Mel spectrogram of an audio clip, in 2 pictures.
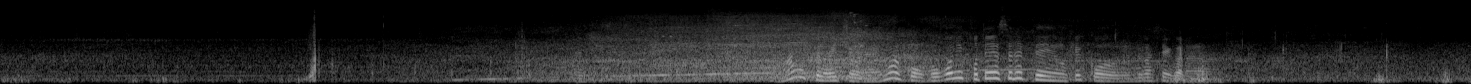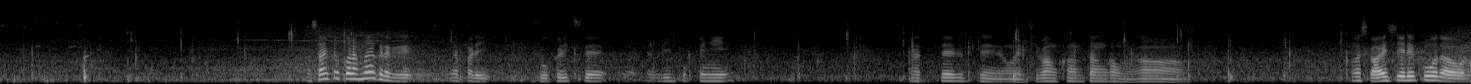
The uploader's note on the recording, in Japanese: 通勤時，バスを降りてから職場まで歩く時間に，iPad miniのボイスメモを回してみる。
